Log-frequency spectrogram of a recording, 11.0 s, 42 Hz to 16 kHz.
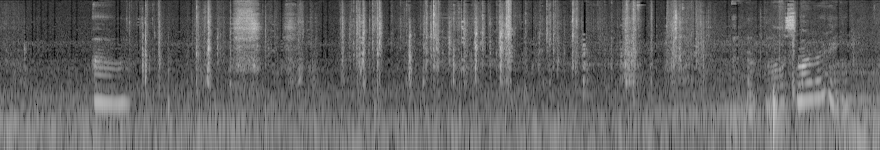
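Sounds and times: car low steady hum: 0.0 - 11.0
hand rummaging clicks and rustles: 1.7 - 8.9.

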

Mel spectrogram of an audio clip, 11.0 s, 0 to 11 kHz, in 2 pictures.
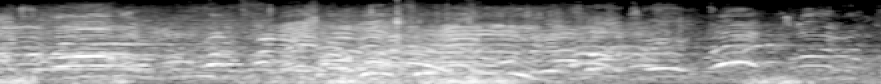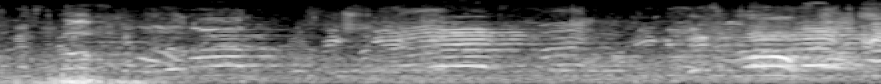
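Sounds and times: voices shouting and calling out: 0.0 - 11.0.

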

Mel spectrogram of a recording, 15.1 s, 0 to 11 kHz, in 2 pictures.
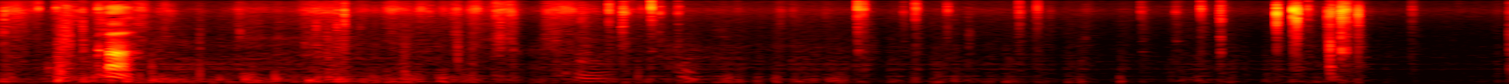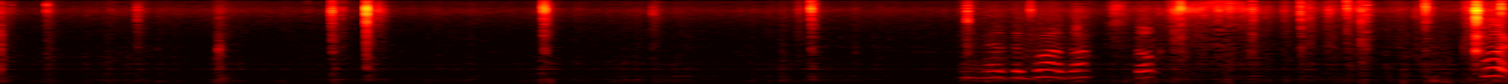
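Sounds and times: rumbling handling noise: 0.0 - 9.6.

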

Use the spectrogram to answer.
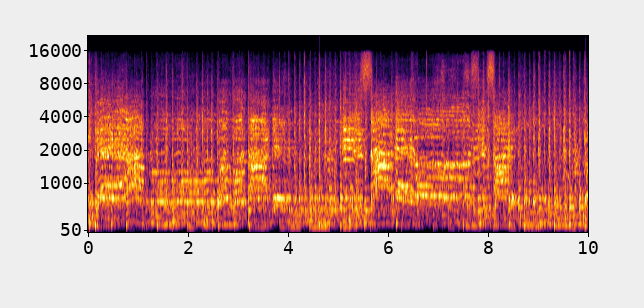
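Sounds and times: bamboo band beat and bass: 0.0 - 10.0
group singing in chorus: 0.0 - 10.0.

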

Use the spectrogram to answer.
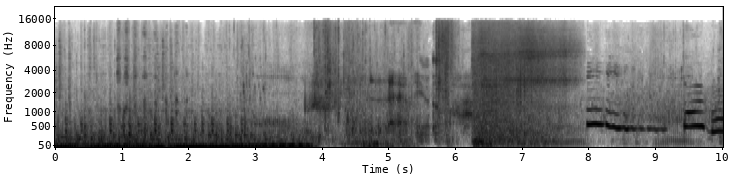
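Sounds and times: low rumble with rattling: 0.0 - 3.9
brief watery hiss: 6.4 - 7.9.

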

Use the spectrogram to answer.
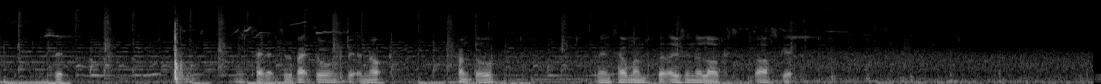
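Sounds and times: faint footsteps on paving: 5.4 - 11.0.

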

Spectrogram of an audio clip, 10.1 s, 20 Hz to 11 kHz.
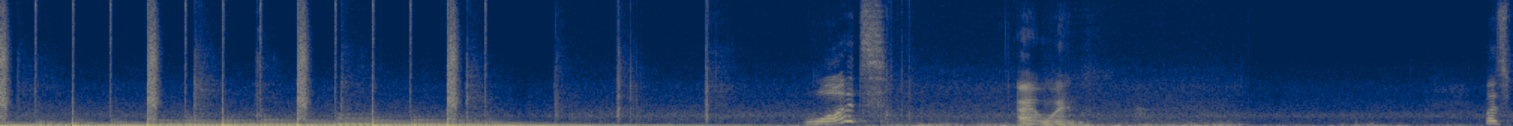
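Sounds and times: low bass background music: 0.0 - 5.4.

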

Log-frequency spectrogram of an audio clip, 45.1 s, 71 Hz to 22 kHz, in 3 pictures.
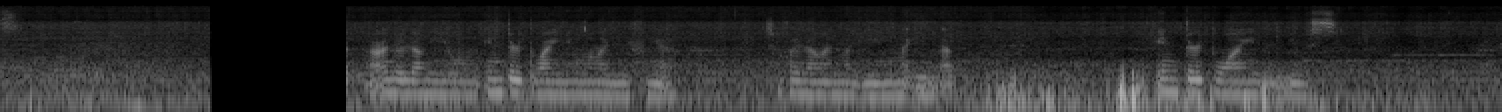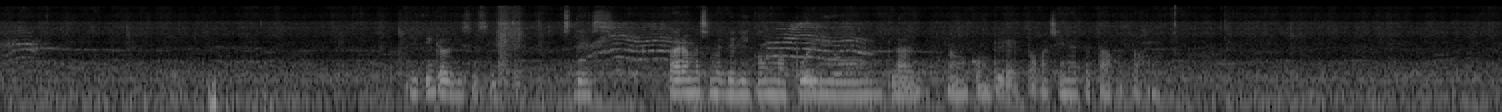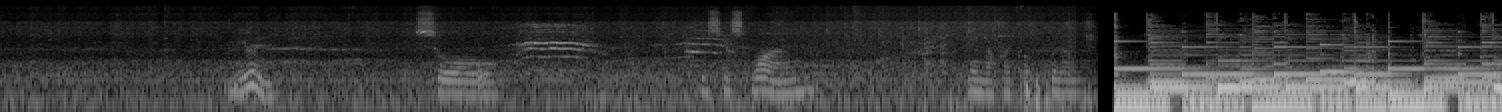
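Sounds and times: cat meowing: 35.1 - 36.2, 36.8 - 37.4.

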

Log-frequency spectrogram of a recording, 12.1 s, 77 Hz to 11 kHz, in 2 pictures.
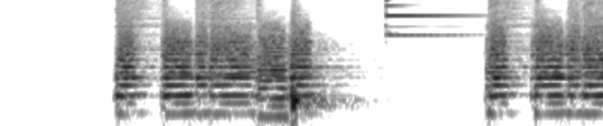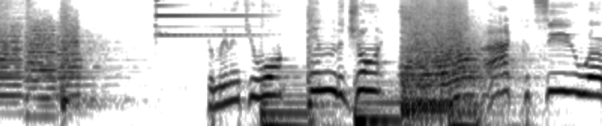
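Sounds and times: high bell-like ding: 3.8 - 5.3, 7.6 - 9.1
chord stabs: 10.0 - 11.0.

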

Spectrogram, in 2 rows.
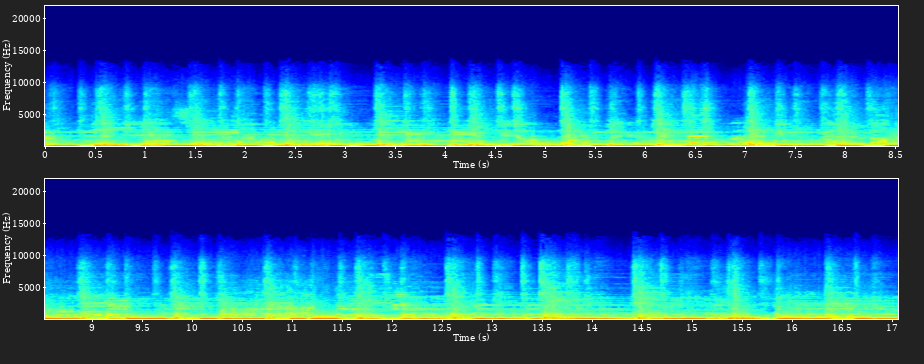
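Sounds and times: live country-pop band: 0.0 - 17.0.

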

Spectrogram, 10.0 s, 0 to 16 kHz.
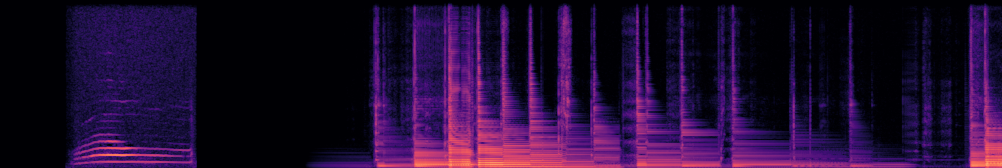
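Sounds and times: rising meow-like call: 0.7 - 2.0.

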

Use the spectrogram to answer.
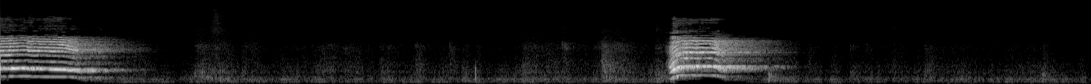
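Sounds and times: loud drawn-out shout: 0.0 - 1.5, 6.6 - 8.0.

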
